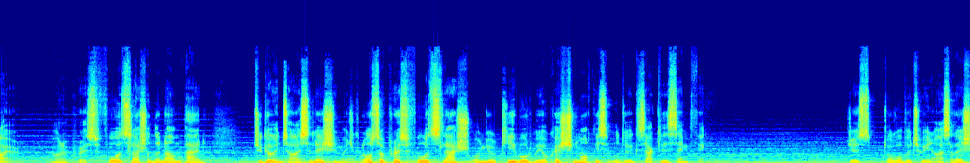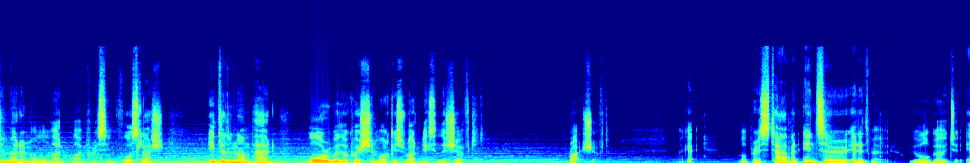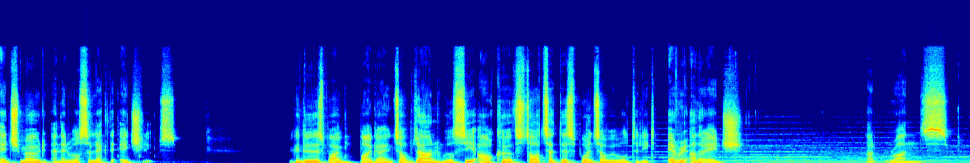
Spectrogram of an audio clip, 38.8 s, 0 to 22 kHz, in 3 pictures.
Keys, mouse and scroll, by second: 1.5 KP_Divide, 2.6-3.8 scroll up 4, 10.2-12.6 typing, 19.0 /, 20.4-21.3 scroll up 2, 21.3 Tab, 21.7 scroll up 2, 22.1-25.8 middle drag, 25.8-26.9 drag, 26.9-29.6 middle drag, 29.6 click, 30.2 shift+middle click, 30.7 scroll up 2, 34.7 click, 35.3 alt+shift+click, 35.6 alt+shift+click, 36.5 alt+shift+click, 37.5 ctrl+z.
